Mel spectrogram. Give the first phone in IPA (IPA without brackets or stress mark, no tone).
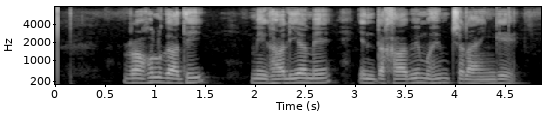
ɾ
